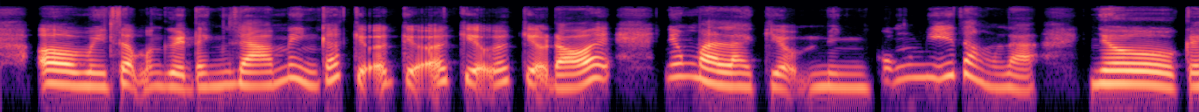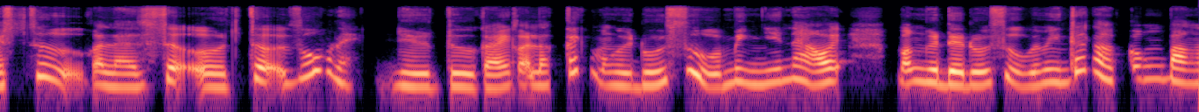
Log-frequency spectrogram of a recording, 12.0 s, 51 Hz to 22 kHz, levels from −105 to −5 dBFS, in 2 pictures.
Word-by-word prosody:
Ờ, 240 Hz, -2 st, +8 dB
mình 215 Hz, -1 st, -2 dB
sợ -, -, +1 dB
mọi 210 Hz, -, -10 dB
người 210 Hz, -2 st, 0 dB
đánh 205 Hz, +3 st, -6 dB
giá 225 Hz, -1 st, +3 dB
mình 285 Hz, -4 st, -5 dB
các 300 Hz, +8 st, -2 dB
kiểu, 470 Hz, -, -3 dB
các -, -, 0 dB
kiểu, -, -, -2 dB
các -, -, -2 dB
kiểu, -, -, 0 dB
các 275 Hz, -, -4 dB
kiểu -, -, +1 dB
đó 195 Hz, 0 st, +5 dB
ấy. 315 Hz, -, +6 dB, 0.3 s
Nhưng 345 Hz, +1 st, -5 dB
mà 270 Hz, -5 st, +7 dB
là, 215 Hz, -2 st, +3 dB
kiểu, 200 Hz, -2 st, -3 dB
mình 200 Hz, -1 st, -10 dB
cũng 305 Hz, +5 st, -11 dB
nghĩ 335 Hz, +2 st, -2 dB
rằng 320 Hz, -, -2 dB
là 175 Hz, -3 st, -4 dB, 0.3 s
nhờ 240 Hz, -3 st, +6 dB
cái 210 Hz, +2 st, -2 dB
sự, 345 Hz, +6 st, -4 dB
gọi 230 Hz, -, -1 dB
là, 200 Hz, -1 st, -4 dB
sợ 215 Hz, -3 st, -1 dB
trợ 285 Hz, -3 st, +1 dB
giúp 390 Hz, +9 st, -2 dB
này, 245 Hz, -, -7 dB, 0.2 s
nhờ 210 Hz, -1 st, -2 dB
từ 205 Hz, -1 st, 0 dB
cái, 195 Hz, +1 st, 0 dB
gọi -, -, -2 dB
là, 220 Hz, -, -3 dB
cách 435 Hz, -, -2 dB
mọi 225 Hz, -, -9 dB
người 215 Hz, -, -3 dB
đối 220 Hz, +3 st, -2 dB
xử 430 Hz, -, +1 dB
với 200 Hz, -, -2 dB
mình 245 Hz, -1 st, -5 dB
như 250 Hz, -, -6 dB
thế -, -, -5 dB
nào 285 Hz, -5 st, -1 dB
ấy, 265 Hz, -, +4 dB, 0.3 s
mọi 240 Hz, -, 0 dB
người 260 Hz, -1 st, +1 dB
đều 230 Hz, -2 st, +6 dB
đối 225 Hz, +1 st, +1 dB
xử 240 Hz, -, -5 dB
với 215 Hz, -, -4 dB
mình 255 Hz, 0 st, -3 dB
rất 465 Hz, -1 st, -2 dB
là 395 Hz, -, +3 dB
công 305 Hz, 0 st, -8 dB
bằng 260 Hz, -4 st, +3 dB
235 Hz, 315 wpm, -22 LUFS, 210-295 Hz, 0.3 s, Ờ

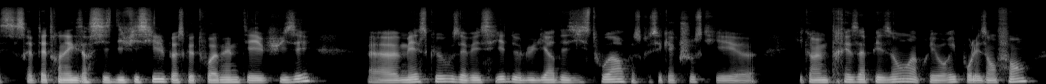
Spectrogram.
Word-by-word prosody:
serait, 100 Hz, -1 st, -1 dB
peut-être, 105 Hz, +2 st, 0 dB
un -, -, +5 dB
exercice 100 Hz, +1 st, +4 dB
difficile, 110 Hz, +4 st, +3 dB
parce 100 Hz, +1 st, +1 dB
que 100 Hz, -, 0 dB
toi-même, 105 Hz, +2 st, +1 dB
tu 105 Hz, -1 st, -1 dB
es 95 Hz, -, +5 dB
épuisé, 105 Hz, +10 st, 0 dB, 0.5 s
heu, 100 Hz, -1 st, +1 dB
mais, 105 Hz, +3 st, +3 dB
est-ce 120 Hz, 0 st, -2 dB
que 125 Hz, +3 st, -2 dB
vous 130 Hz, -4 st, 0 dB
avez 105 Hz, 0 st, +2 dB
essayé 105 Hz, +4 st, 0 dB
de 120 Hz, -3 st, 0 dB
lui 100 Hz, 0 st, 0 dB
lire 105 Hz, +1 st, +1 dB
des 100 Hz, -1 st, -1 dB
histoires? 115 Hz, +4 st, -1 dB
Parce 100 Hz, -1 st, -8 dB
que 115 Hz, -1 st, -16 dB
c'est 105 Hz, -, -1 dB
quelque 100 Hz, -1 st, -7 dB
chose 115 Hz, -1 st, -5 dB
qui 100 Hz, -5 st, -6 dB
est, -, -, -3 dB
heu, 90 Hz, -1 st, -7 dB, 0.4 s
qui -, -, -14 dB
est -, -, -22 dB
quand -, -, -2 dB
même 100 Hz, 0 st, +1 dB
très 115 Hz, +2 st, -1 dB
apaisant, 110 Hz, +3 st, -1 dB
à 120 Hz, -, 0 dB
priori, 100 Hz, +3 st, -2 dB
pour 110 Hz, -3 st, -2 dB
les 95 Hz, +1 st, 0 dB
enfants. 120 Hz, +9 st, -2 dB
105 Hz, 240 wpm, -26 LUFS, 100-115 Hz, 0.5 s, un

